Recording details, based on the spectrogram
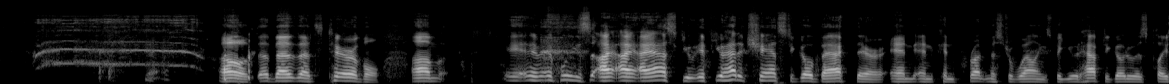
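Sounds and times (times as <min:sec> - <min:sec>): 
goat missing one ear screaming at a ranch: 0:00.4 - 0:02.1
speech: 0:01.0 - 0:11.6
laughter: 0:02.2 - 0:02.9, 0:05.1 - 0:08.4.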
